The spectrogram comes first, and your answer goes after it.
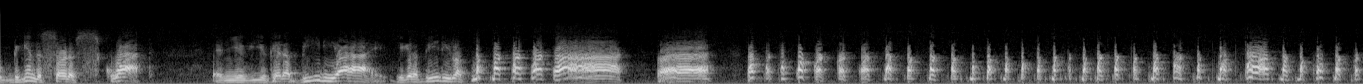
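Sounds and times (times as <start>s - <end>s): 
speech: 0.0s - 8.4s
man imitating a chicken pecking at gravel: 4.6s - 13.6s.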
